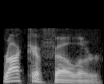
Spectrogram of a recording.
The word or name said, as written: Rockefeller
